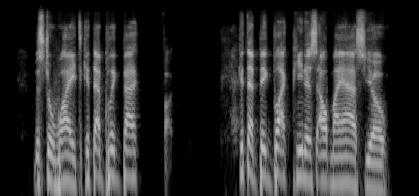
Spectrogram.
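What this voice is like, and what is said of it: Jesse Pinkman impression. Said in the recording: “I have a pretty good Jesse Pinkman impersonation, I've been told”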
